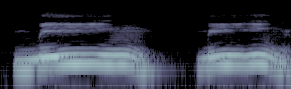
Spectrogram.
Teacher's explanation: 是一个元元连读，中间加入半元音▁ye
